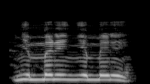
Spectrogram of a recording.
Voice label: Siwu Motion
